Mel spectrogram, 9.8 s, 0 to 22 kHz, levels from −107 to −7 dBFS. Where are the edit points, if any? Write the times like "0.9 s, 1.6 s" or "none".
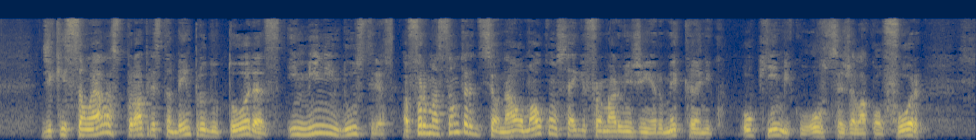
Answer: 3.9 s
